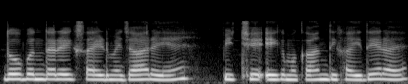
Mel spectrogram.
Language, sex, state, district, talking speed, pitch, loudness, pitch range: Hindi, female, Haryana, Rohtak, 220 wpm, 225 Hz, -13 LUFS, 220-235 Hz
